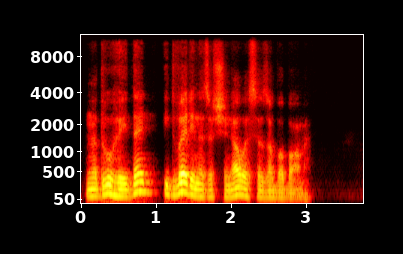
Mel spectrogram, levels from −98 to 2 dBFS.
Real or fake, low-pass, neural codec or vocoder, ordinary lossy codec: fake; 10.8 kHz; codec, 24 kHz, 0.5 kbps, DualCodec; Opus, 64 kbps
